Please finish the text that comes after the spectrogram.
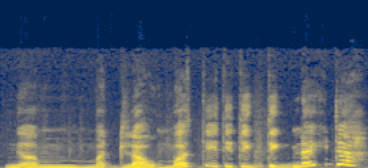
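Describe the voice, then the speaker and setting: A gossipy Ilocano landlady in a radio drama. She speaks slowly in a high, swooping voice, prying knowingly into her boarders' lives. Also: sing-song. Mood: nosy, teasing. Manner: inquisitive, knowing.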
